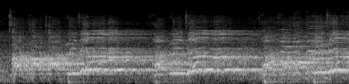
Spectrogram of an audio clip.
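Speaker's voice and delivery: very high squawking clucks of a hen; clucking hen. Acted. Hen screaming at her hatched chick, shrill clucking. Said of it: "dia teriak-teriak".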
